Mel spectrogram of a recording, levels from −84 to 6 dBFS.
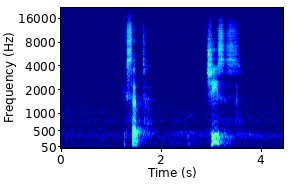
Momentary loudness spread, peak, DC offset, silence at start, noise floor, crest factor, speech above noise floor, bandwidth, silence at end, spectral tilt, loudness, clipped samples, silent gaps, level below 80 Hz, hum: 18 LU; -22 dBFS; under 0.1%; 1.25 s; -73 dBFS; 24 dB; 33 dB; 18 kHz; 0.9 s; -2.5 dB/octave; -39 LUFS; under 0.1%; none; under -90 dBFS; none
